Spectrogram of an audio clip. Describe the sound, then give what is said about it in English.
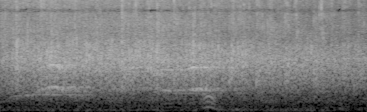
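An audience claps for a woman after a prayer over her, in a dense, steady patter of many hands that holds at an even, fairly loud level for the whole few seconds without building or fading. “Can we give her a clap?”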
